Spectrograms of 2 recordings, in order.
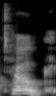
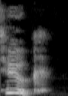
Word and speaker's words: toque: So it's actually not toke, even though I feel like looking at that, I still read it as toke. Looks like it's actually pronounced toque.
